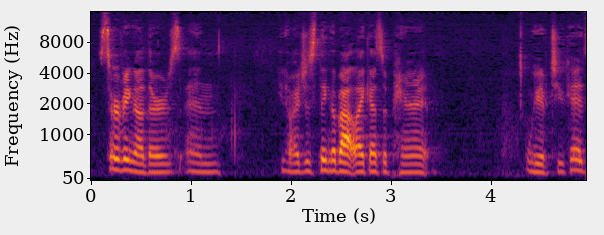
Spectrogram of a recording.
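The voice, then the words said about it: Hoarse, fading voice. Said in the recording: “losing my voice.”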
